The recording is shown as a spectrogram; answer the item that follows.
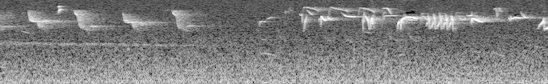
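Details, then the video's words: Singing robin: a few high, sliding notes spaced apart, followed by a quick, jumbled run of thin twittering notes and warbles. "Beautiful singing of robins"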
